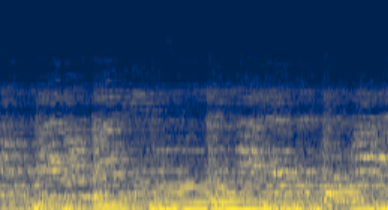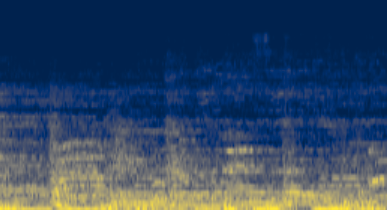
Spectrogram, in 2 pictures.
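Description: Live worship band playing a contemporary worship song: a male lead voice and female backing voices singing over acoustic and electric guitars and a steady bass, with the congregation singing along.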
